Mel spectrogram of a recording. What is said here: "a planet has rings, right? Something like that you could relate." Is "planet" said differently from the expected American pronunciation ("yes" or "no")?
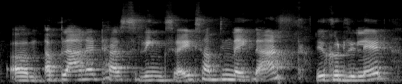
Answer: no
